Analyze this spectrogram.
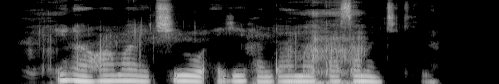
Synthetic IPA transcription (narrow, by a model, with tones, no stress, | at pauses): ʔɪ˦naː˨ɦaː˦maː˦da˨t͡ʃiː˦woː˨ʔa̰˨ɡʲieː˦ɸɐ˨ndaː˦maː˦taː˦sa˦mʊ˨nt͡ʃɪ̥˨kʲi̥ː˦naː˦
